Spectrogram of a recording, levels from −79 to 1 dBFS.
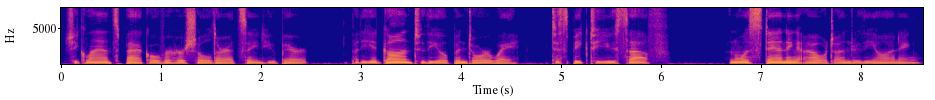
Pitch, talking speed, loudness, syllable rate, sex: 185 Hz, 195 wpm, -19 LUFS, 5.2 syllables/s, female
